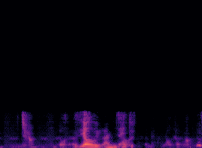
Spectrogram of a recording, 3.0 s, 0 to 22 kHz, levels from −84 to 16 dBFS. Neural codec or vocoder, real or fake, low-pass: codec, 16 kHz, 0.5 kbps, FreqCodec, larger model; fake; 5.4 kHz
